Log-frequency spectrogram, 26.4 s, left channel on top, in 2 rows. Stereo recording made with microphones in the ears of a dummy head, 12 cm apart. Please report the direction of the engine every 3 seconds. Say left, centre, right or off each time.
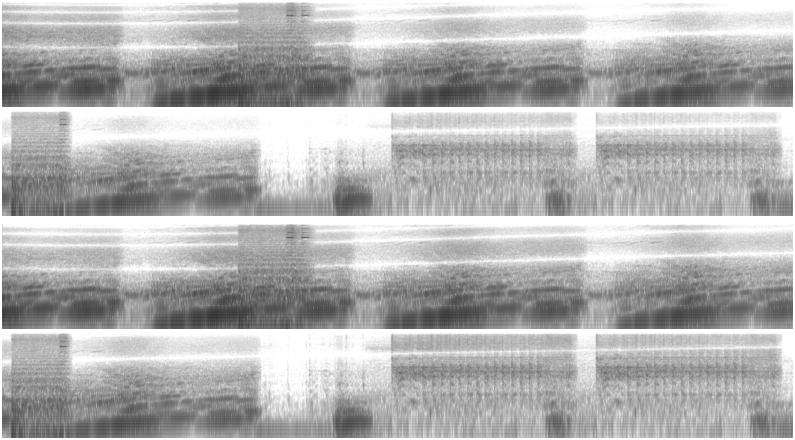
left, centre, right, right, right, right, right, right, right.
